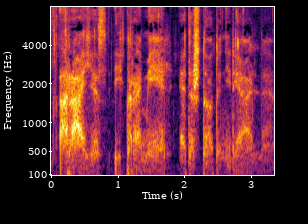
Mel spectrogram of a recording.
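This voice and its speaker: At a fairly slow pace, the speaker whispers in a soft-spoken way. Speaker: ASMR creator. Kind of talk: soft-spoken ASMR talk to viewers. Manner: soft close-mic ASMR whisper. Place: home room. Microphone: handheld.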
